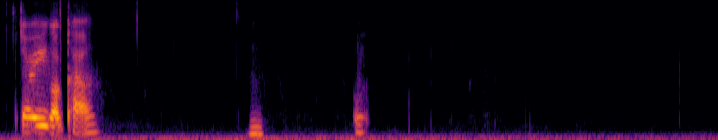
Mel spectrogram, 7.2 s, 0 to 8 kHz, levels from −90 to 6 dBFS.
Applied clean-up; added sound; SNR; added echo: neural diffusion model UNIVERSE++.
